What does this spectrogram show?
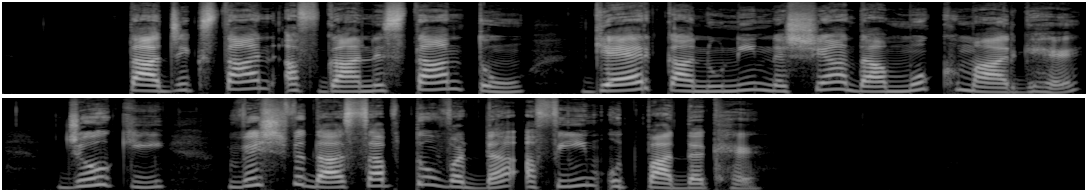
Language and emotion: Punjabi, neutral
